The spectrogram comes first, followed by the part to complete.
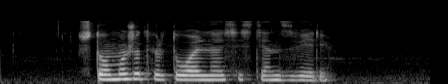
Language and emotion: Russian, neutral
